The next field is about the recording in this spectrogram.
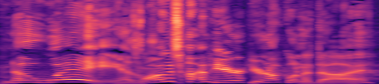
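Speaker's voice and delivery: loud high protest; Peter's protest. Retold or imitated. Peter protesting to Jesus, loud and high. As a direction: blurt it out in disbelief. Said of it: "And Peter's like".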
